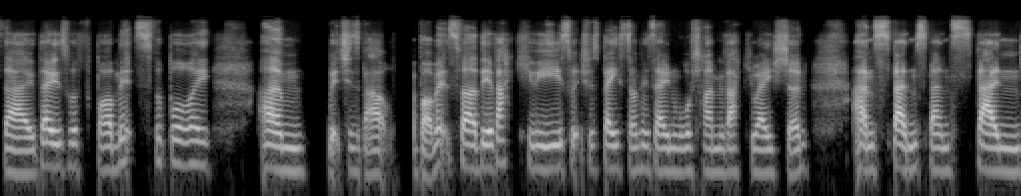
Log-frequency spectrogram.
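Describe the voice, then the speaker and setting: A woman's voice: rumbling low, dry recording. A British woman from Manchester, speaking as a host and giving an introduction at an online talk. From Manchester, England.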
